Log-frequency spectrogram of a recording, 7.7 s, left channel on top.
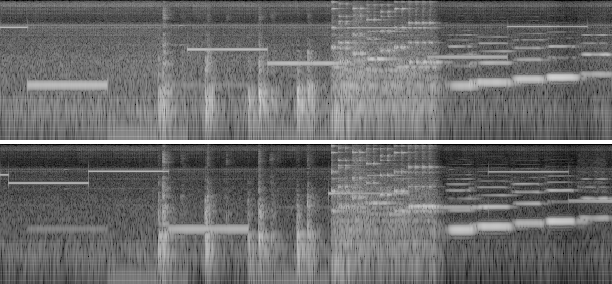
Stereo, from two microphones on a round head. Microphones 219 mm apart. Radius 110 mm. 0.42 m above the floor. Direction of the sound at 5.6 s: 45° right (ahead or behind).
